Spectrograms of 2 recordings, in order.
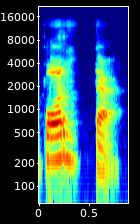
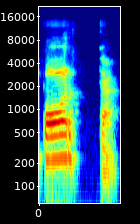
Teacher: o R paulista traz já um movimento mais dental, eles falam porta, né, o gaúcho também porta, é um R que vibra no dente.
